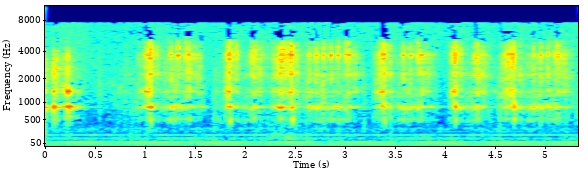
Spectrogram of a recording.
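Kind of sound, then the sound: household object, telephone being dialed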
